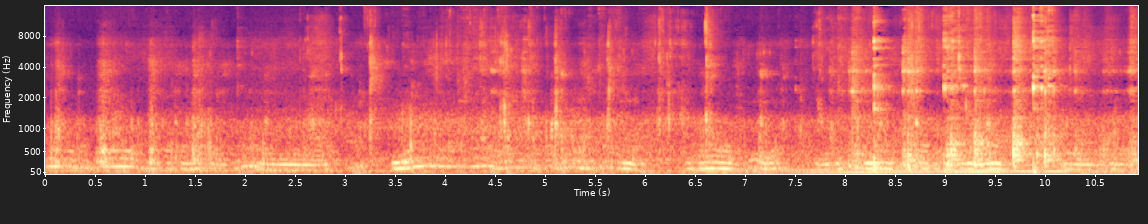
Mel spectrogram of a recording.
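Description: Close-up eating sounds: crunchy food being bitten and chewed with crackling mouth noises, thickening and growing louder about eight seconds in, and a fork clinking against a plate near the end. A low voice-like murmur runs underneath.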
